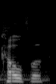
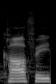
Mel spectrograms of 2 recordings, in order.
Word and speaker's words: Kofa: I am your host, Kofa, Kofa, not coffee, not, not kofi, or any variation thereof. Kofa, easy to say, easy to spell. Kofa rhymes with sofa.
